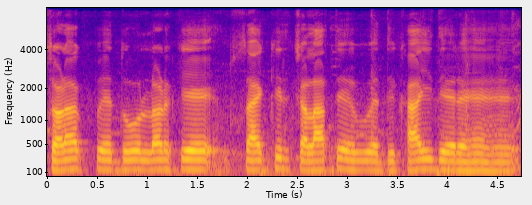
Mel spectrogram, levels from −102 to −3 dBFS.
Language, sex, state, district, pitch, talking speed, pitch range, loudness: Hindi, male, Bihar, Katihar, 125 Hz, 140 wpm, 120-130 Hz, -18 LUFS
